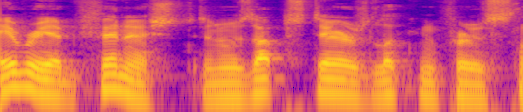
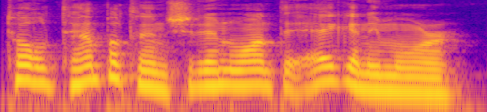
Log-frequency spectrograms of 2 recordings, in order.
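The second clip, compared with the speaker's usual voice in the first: put-on higher little-girl voice; Fern; 9 semitones higher than usual. A narrator's reading. Fern repeats herself to her mother, high child voice. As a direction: repeat it patiently, pitched up like a child. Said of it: "repeated Fern".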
